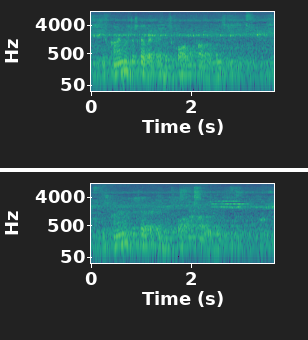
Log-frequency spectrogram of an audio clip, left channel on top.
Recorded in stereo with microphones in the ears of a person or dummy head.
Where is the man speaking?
60° left (ahead or behind), 3.5 m; by 3.0 s 70° left (ahead or behind), 6.5 m.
